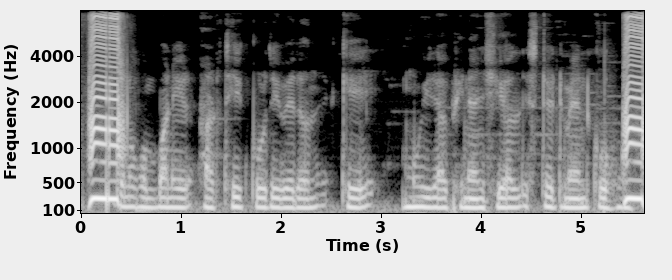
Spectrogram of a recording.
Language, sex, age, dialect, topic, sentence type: Bengali, male, 25-30, Rajbangshi, banking, statement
